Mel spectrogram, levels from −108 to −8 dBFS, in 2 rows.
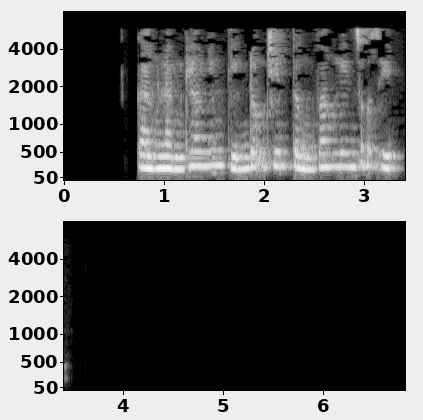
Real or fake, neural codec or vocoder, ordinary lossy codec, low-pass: real; none; MP3, 24 kbps; 7.2 kHz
